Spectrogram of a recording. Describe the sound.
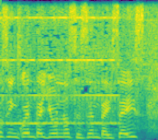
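A telephone ringing on a radio call-in contest line, a loud, rapid electronic warble of stepped tones repeating steadily throughout.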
